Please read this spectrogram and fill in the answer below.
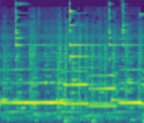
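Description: Marching band music: an amplified flute solo holds one long note over ringing mallet percussion from the front ensemble, with low bass notes coming in about a second in.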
